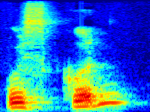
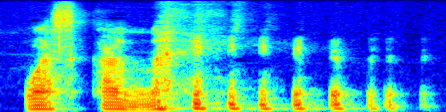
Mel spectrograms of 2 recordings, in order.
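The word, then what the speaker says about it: اسكن: Uskun fi'il amar ya gitu. Maka engkau tetaplah begitu ya, tetaplah tegar maknanya gitu. Waskan bukan waskan ustaz. Uskun ya.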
